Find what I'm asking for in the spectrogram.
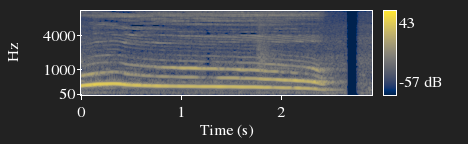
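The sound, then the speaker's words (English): A whale call: one long, smooth, tonal moan that rises slightly, holds, and then slides lower before cutting off. It is loud and heard alone. “Whales use echolocation and sound like this.”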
